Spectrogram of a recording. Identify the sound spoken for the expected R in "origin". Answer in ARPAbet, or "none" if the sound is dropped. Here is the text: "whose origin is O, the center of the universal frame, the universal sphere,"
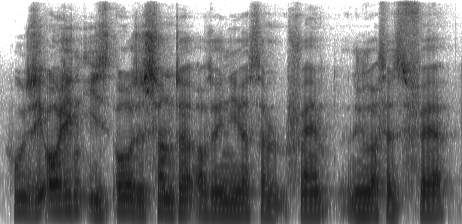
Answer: none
